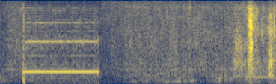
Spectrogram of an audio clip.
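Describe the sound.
Telephone tone as a call is transferred to an extension: one steady electronic beep lasting about a second, then quiet line hiss with faint low rustling and a few soft knocks near the end.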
